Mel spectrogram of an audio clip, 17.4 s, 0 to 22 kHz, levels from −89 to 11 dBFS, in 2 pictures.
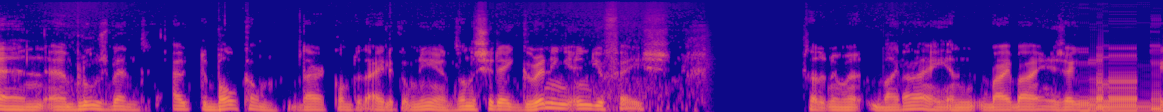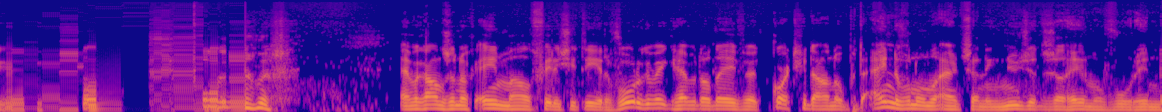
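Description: It's a speech recording, and the whole thing has overdone noise removal: the background is pushed to near silence with little twinkling specks left in it, and quieter parts of the voice get switched off along with the noise bands. At 5.29 s there's what's most likely a long network dropout lasting until 6.07 s. The last bit of sound is stretched into a fading buzz or hiss, then it goes quiet, and about 400 ms of the real audio never comes back at all. Right after, from 6.17 to 7.71 s, there's a jitter buffer speed-up. The receiver is trimming tiny pitch-period slices to claw back roughly 300 ms of built-up delay, so the speech runs at about 121% speed with unchanged pitch and sounds rushed. Then from 8.11 to 10.57 s you get robotic sound from repeated short buffers. There's a rigid metallic buzz at 66.7 Hz, which fits a short chunk of about 15 ms being looped while fresh audio arrives too rarely. 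Most of that stretch is repeats rather than real signal, so it only loosely tracks the speech underneath.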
